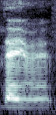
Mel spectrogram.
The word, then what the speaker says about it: D4VD: Pronounced David, not D4VD.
